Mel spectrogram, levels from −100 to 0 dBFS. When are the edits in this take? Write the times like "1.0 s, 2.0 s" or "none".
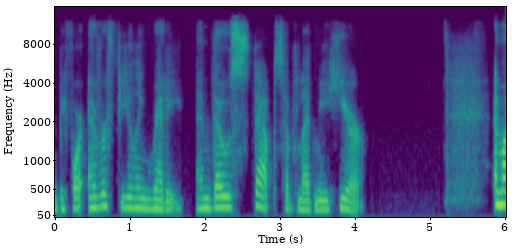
1.8 s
